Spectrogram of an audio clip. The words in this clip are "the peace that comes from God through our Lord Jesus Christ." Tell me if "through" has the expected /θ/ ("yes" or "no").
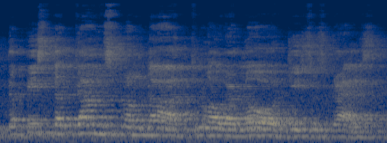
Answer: no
